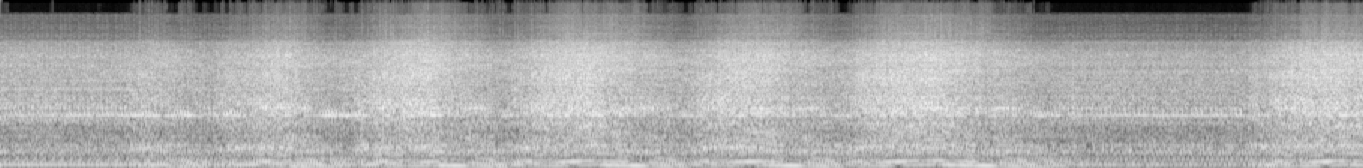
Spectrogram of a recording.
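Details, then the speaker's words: Bassvan engine, first run after sitting a long time, revved for a few seconds on new accelerator wiring: repeated blips with a harsh, rough, loud roar; abnormal noise, owner suspects oil not cycled in a long time or the engine mounts. "we'll have watched to at least the point where the engine was making the god awful noise so if you know why it's making the noise it could just be because it hasn't cycled oil in a long time maybe that's the problem"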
